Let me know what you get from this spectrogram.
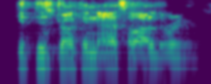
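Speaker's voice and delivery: ordinary talk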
